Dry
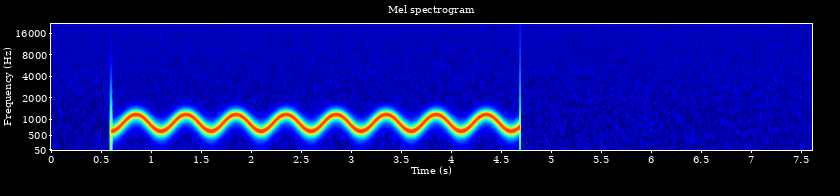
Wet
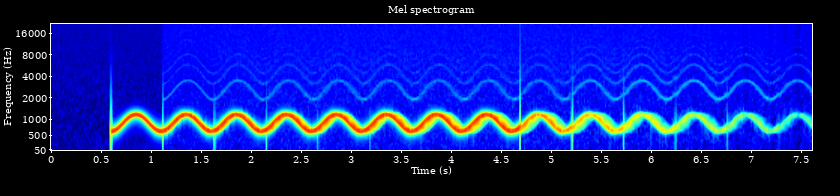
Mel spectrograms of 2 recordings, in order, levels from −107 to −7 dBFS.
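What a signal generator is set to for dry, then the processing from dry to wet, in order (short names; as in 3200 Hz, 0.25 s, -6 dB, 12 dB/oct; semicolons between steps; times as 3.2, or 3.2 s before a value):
siren wail 629–1170 Hz 2/s sine -20 dBFS 4.09 s
lo-fi delay 0.517 s, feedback 55%, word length 10-bit, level -9.5 dB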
